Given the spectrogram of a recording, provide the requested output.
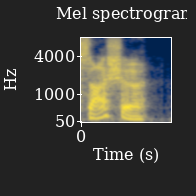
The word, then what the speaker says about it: Sascha: I am Too Much Sasha.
